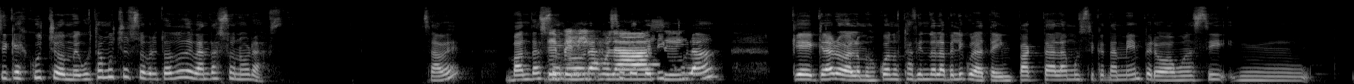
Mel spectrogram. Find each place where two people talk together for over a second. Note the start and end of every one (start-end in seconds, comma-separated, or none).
5.4-7.0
